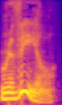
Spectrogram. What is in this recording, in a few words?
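"reveal", British English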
